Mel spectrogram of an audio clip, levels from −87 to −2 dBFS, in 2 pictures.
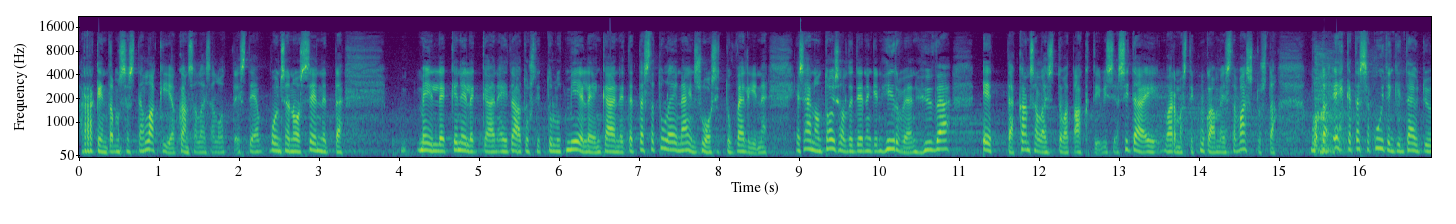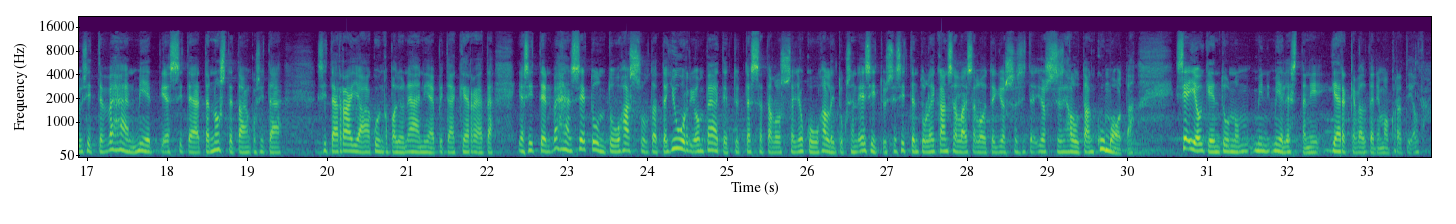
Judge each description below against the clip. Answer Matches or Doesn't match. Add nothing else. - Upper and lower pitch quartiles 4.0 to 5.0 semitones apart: Matches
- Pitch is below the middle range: Doesn't match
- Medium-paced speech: Doesn't match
